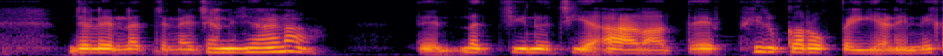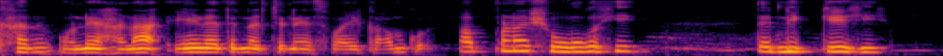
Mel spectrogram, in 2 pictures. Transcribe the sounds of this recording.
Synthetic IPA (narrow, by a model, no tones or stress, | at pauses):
d͡ʒəleːnət͡ʃnẽːd͡ʒəlid͡ʒaːñaː | t̪ḛːnət͡ʃːiːnũːt͡ʃɪja̰ːʔaːɽãːt̪eːpʰɪɾkəɾoːpeiːjaːniːnɪ̃ːkʰəɾonẽːɦəɳãːʔeːñẽːt̪eːnət͡ʃnẽːsə̥paːikamkoəpɳaːʃõːŋɡɦiː | t̪eːnɪkːeːɦiː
